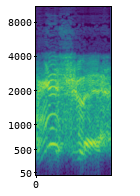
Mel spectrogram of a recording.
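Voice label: trick mood med, speech Polish; War Thunder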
